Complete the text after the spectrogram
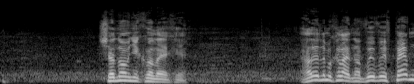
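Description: A man speaks over a loudspeaker in a large hall.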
